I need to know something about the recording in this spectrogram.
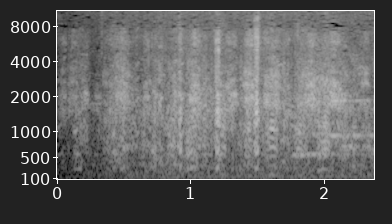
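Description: A flock of mallard ducks quacking and chattering, many short calls overlapping.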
